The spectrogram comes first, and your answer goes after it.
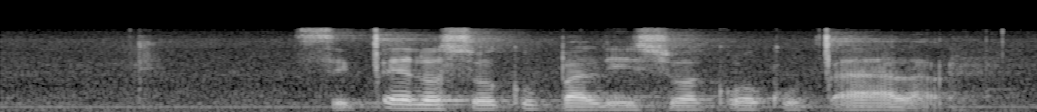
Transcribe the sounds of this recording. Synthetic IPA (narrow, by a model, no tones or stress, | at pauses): siǀɛlɔsokʼub̥ʱaliswakʼokʼuǀa̰ːla̰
